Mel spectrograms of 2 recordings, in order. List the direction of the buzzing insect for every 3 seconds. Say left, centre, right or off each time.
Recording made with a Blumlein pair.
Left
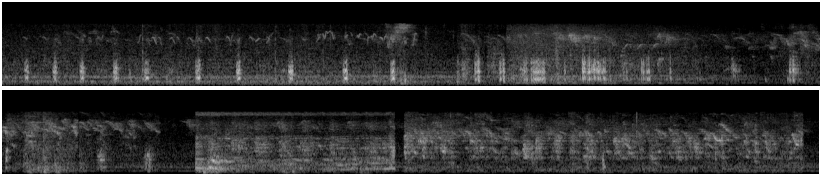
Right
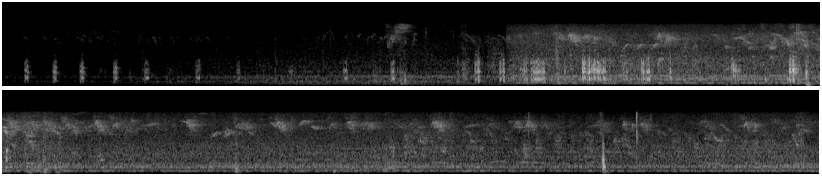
left, centre, right, right, right, right.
